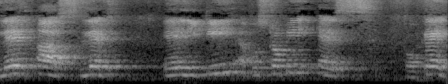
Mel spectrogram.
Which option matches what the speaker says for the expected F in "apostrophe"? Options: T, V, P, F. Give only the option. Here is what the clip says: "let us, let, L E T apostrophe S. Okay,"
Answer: P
